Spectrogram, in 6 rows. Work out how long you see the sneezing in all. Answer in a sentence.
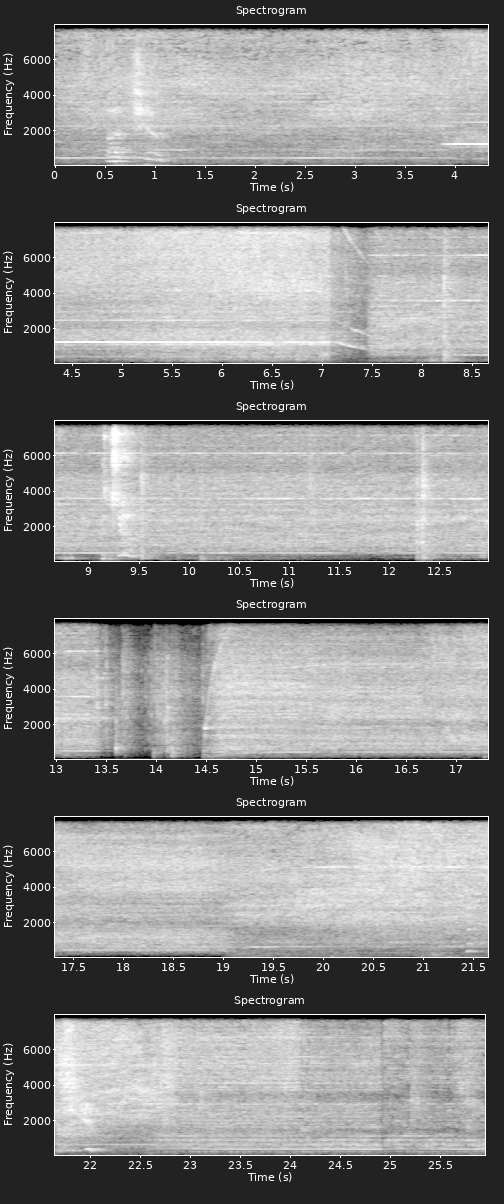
The sneezing can be heard for 3 seconds in total.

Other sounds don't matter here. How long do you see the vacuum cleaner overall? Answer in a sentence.
You can hear the vacuum cleaner for 26 seconds altogether.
